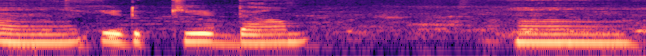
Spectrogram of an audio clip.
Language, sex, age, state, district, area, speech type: Malayalam, female, 30-45, Kerala, Kollam, rural, spontaneous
